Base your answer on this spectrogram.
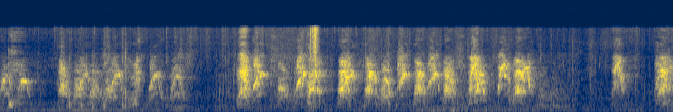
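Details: Female Chihuahua puppy determined to dig under a fence, giving a rapid run of high, sharp yapping barks, often in quick pairs and triplets, with short pauses around the fourth and seventh seconds; a faint low hum underneath.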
